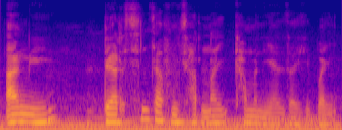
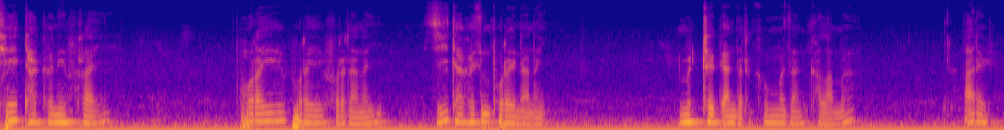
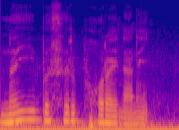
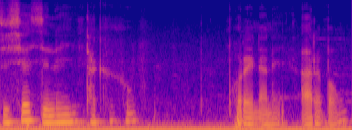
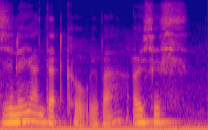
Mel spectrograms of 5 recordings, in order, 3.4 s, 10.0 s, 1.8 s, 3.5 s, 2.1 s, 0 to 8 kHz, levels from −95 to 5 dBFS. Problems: low volume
